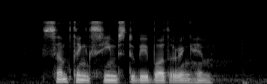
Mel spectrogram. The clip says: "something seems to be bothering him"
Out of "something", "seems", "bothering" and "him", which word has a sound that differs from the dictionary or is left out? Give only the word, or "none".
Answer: none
